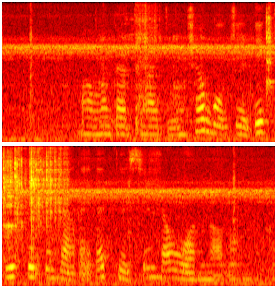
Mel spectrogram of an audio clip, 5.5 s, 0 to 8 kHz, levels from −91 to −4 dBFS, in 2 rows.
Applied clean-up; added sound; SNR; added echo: none; Coin (dropping) + Cricket; -5 dB; none.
